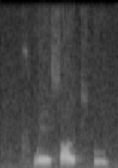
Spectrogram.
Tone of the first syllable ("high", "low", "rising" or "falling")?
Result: falling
